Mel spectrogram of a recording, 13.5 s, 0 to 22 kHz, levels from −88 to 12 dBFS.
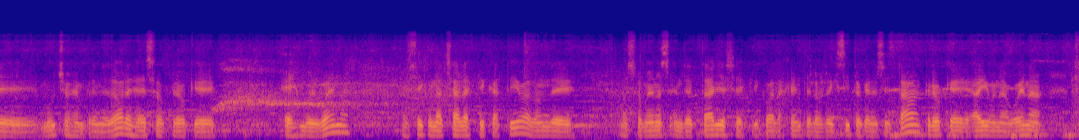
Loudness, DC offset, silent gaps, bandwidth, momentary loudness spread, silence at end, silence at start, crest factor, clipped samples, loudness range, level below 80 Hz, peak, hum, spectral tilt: -24 LUFS; under 0.1%; none; 9.6 kHz; 8 LU; 0 s; 0 s; 18 dB; under 0.1%; 1 LU; -56 dBFS; -6 dBFS; none; -6 dB/octave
